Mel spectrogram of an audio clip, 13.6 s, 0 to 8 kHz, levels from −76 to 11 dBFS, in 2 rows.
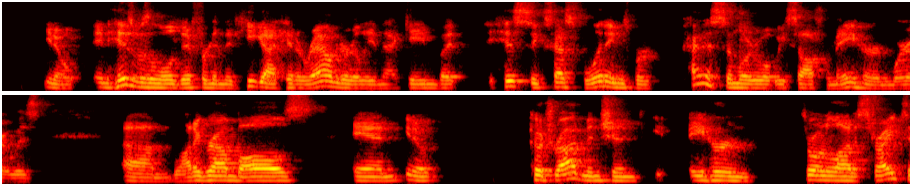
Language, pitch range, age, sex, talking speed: English, 130-155 Hz, 30-49, male, 235 wpm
